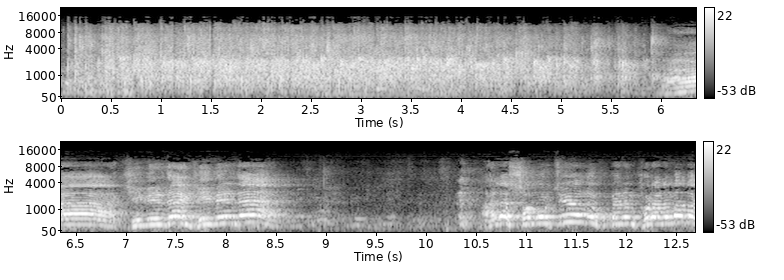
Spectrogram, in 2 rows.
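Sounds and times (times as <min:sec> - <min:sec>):
crowd applauding at a religious lecture on Quranic commentary: 0:00.0 - 0:06.2
speech: 0:07.0 - 0:08.6, 0:10.6 - 0:12.6.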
